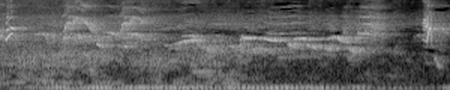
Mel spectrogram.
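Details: Oriental magpie-robin morning song in a quick, dense delivery aimed at rousing rival magpie-robins: harsh squawky notes mixed with slurred whistles over a constant low droning hum, and a sharp note at the end.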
